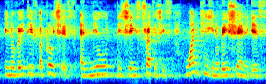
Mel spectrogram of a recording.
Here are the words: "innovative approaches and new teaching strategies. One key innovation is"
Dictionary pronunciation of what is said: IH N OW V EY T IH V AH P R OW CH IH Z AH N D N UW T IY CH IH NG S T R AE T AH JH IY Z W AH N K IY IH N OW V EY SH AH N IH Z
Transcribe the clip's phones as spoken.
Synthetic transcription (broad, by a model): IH N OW V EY T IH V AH P R OW CH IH S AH N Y UW T IY CH IH NG S T R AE T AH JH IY S W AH N K IY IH N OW V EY SH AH N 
